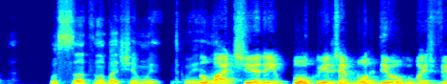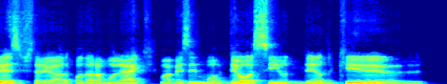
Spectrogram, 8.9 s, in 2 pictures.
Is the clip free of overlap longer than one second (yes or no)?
yes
